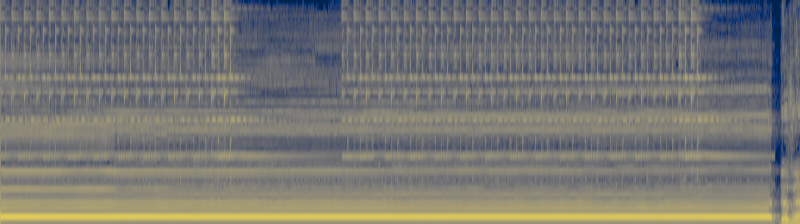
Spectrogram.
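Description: A single loud, steady tone held at one pitch with many overtones, cutting off suddenly shortly before the end: a sustained sound effect added in the edit.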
